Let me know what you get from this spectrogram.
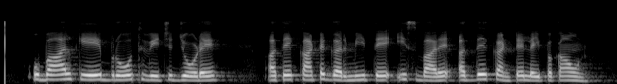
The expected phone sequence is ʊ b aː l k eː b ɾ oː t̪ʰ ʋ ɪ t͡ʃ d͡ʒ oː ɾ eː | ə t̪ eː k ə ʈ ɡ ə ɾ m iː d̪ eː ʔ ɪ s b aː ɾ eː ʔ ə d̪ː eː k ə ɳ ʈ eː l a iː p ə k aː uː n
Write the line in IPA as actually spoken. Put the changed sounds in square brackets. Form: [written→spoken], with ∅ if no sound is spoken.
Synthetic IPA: ʊ b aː l k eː b ɾ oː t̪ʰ ʋ ɪ t͡ʃ d͡ʒ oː [ɾ→ɽ] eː | ə t̪ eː k ə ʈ ɡ ə ɾ m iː [d̪→t̪] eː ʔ ɪ s b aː ɾ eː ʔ ə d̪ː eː k ə ɳ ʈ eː l [a→ə] iː p ə k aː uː n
